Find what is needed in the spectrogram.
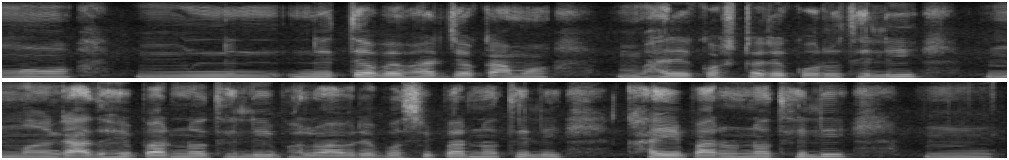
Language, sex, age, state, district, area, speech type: Odia, female, 45-60, Odisha, Subarnapur, urban, spontaneous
